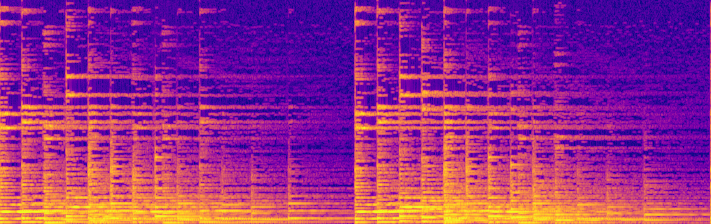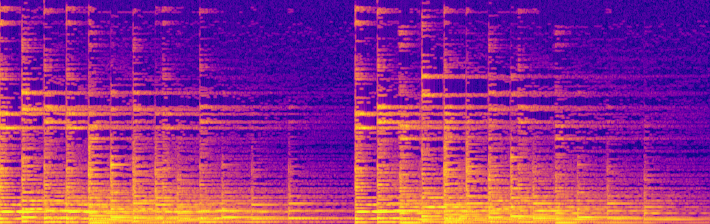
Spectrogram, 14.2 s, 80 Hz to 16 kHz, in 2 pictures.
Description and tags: celestial piano
This is a short loop i made for my new song, i used nexus for the 2 piano sounds. Delay effect was achieved by playing same notes with a certain offset in starting time.
130, bpm, flstudio, loop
